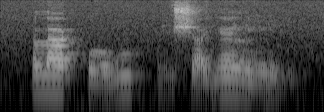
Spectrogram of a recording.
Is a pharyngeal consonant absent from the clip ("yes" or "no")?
yes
